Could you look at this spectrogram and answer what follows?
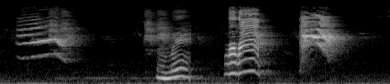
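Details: Talking parrot, kept as a pet and said to say "mitthu" and "mummy", giving four separate voice-like harsh phrases, some sliding down, others wavering, each about half a second long.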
